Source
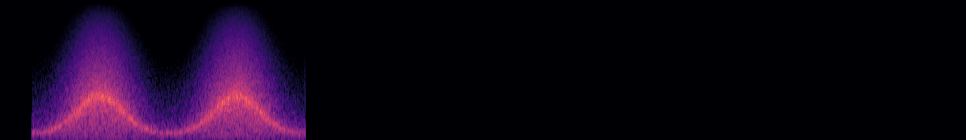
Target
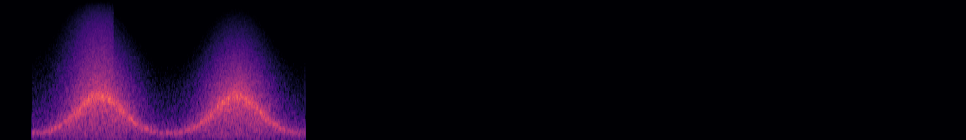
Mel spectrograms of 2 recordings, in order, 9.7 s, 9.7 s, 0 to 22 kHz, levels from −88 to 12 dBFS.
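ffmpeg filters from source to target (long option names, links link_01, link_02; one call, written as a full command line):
ffmpeg -i in.wav -af "asetnsamples=nb_out_samples=441:pad=0,asendcmd='1.13 highshelf g -8.5',highshelf=frequency=4300:gain=3.5" out.wav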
